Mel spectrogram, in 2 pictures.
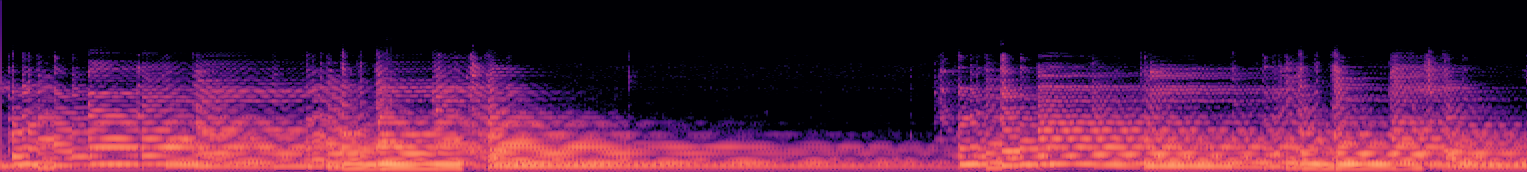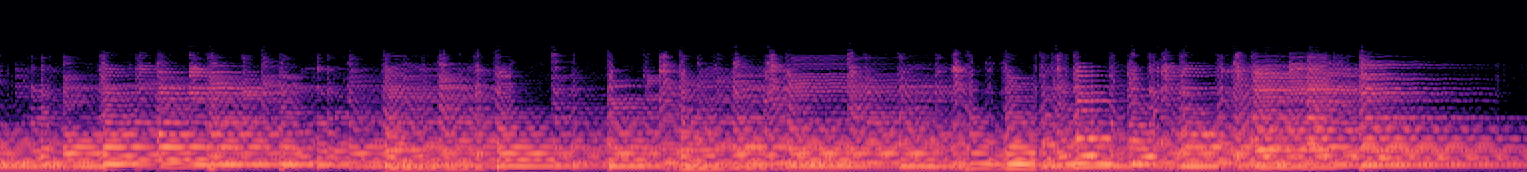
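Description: Telecaster electric guitar played through a Chicago Iron Tycobrahe Pedalflanger into a Fender Princeton amp, the notes and chords swirling with the pedal's sweeping flange modulation. A chord rings out and dies away for a few seconds before the playing picks up again about nine and a half seconds in.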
